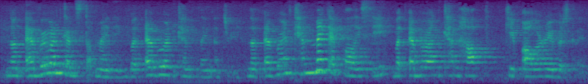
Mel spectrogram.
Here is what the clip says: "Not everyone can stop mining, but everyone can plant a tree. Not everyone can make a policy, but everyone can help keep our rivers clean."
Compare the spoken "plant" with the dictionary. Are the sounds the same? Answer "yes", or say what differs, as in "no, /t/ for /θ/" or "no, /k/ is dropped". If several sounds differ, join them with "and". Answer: no, /t/ is dropped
